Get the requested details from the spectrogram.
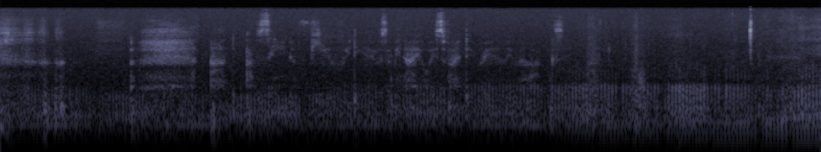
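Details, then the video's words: Female kitten purring indoors, camera shy and moving in and out of view; a soft, steady, pulsing rumble runs through the clip beneath close whispered speech and small handling clicks. "soft kitten purrs"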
